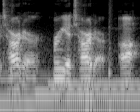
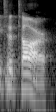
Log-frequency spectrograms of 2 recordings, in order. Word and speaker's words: Tatar: Harvard professor Maria Tartar, I don't know how to say her name. That seems bad, right? Maria Tartar filmed interview. Hang on, guys, sorry. Record holder, Maria Tatar. They say Tatar.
